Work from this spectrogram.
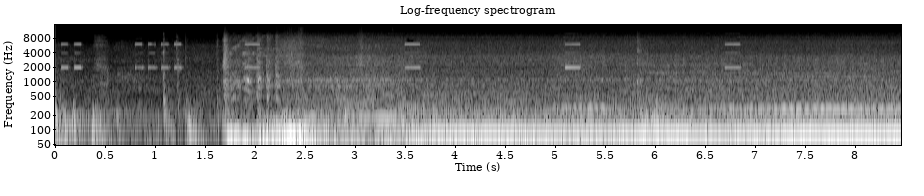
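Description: Nissan Murano engine starting after the steering wheel is worked to bleed air from the power steering, with a brief cranking burst and then a steady low idle; faint high beeps sound early on.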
